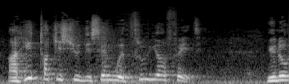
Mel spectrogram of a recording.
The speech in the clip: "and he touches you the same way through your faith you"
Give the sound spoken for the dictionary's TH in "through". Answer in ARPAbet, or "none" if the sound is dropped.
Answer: TH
